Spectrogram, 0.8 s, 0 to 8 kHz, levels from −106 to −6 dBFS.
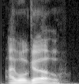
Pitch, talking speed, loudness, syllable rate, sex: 110 Hz, 225 wpm, -14 LUFS, 4.6 syllables/s, male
